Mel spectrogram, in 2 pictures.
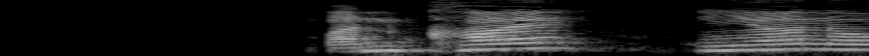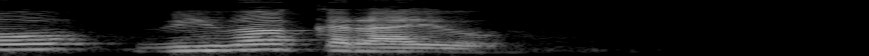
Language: Wadiyara Koli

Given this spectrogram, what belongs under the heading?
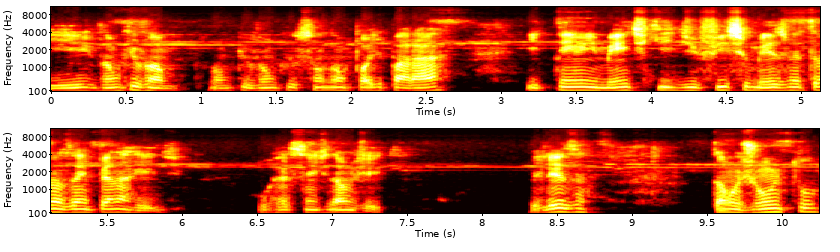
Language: Portuguese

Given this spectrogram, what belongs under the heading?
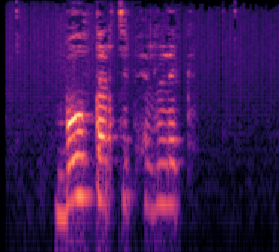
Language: Bashkir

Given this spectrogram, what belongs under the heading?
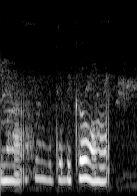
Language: Bodo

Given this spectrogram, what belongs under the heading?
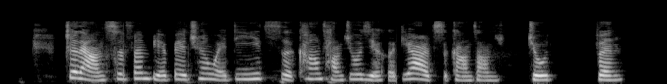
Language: Chinese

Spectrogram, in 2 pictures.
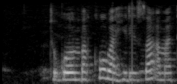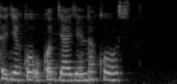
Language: Kinyarwanda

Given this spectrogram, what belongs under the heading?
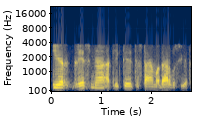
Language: Lithuanian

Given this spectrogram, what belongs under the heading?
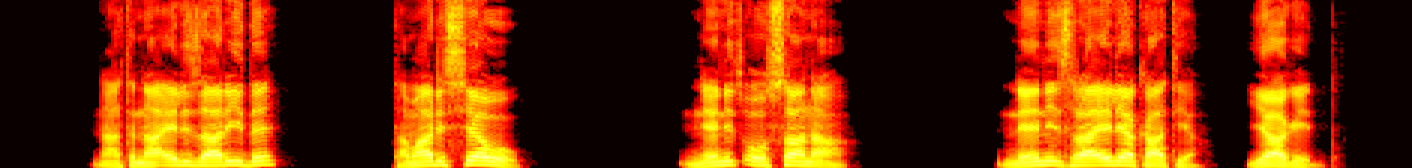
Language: Dawro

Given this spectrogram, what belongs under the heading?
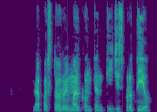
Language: Esperanto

